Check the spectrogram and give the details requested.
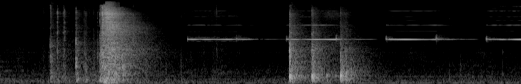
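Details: Taylor C723 Crown soft serve machine powered on, left hopper reading false temperature (107°, then 180° vs 75° room): repeated long high-pitched beeps with handling knocks; alarm from a failed hopper thermistor.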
